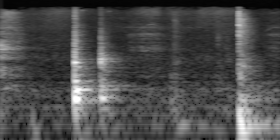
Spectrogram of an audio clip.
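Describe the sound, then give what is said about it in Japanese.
A refrigerator door being opened in Abashiri, Hokkaido, Japan: a sharp clunk followed quickly by a softer knock, then a heavier thud a moment later, with no talking. “ちょっとねせっかくなので目覚ましがてだえー、冷蔵庫開けて”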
